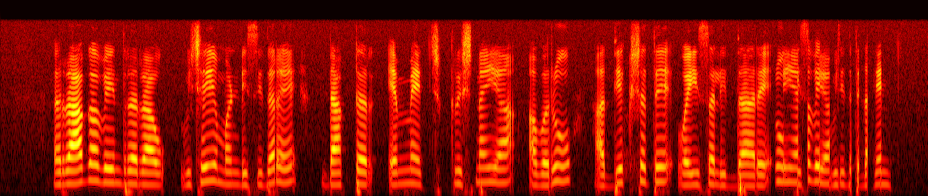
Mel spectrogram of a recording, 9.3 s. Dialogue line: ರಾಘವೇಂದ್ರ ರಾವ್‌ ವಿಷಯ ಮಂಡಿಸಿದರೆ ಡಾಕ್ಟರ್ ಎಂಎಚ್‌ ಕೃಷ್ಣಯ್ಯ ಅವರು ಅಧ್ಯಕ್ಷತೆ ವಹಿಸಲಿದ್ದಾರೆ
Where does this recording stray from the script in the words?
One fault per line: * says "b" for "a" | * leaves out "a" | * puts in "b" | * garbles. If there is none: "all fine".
* garbles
